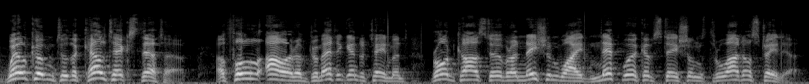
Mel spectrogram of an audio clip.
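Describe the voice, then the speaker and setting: Dramatic high-pitched vintage radio announcer, male. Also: expressive, normal speed. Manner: declamatory, dramatic. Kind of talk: formal 1950s radio announcing. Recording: vintage radio broadcast with music.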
